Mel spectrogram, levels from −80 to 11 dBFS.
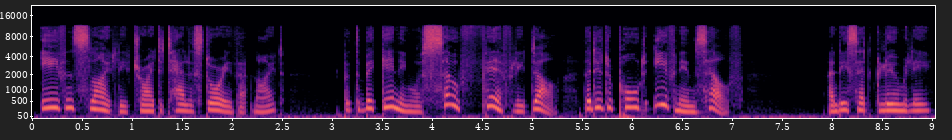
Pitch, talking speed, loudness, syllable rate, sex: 215 Hz, 165 wpm, -22 LUFS, 5.3 syllables/s, female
